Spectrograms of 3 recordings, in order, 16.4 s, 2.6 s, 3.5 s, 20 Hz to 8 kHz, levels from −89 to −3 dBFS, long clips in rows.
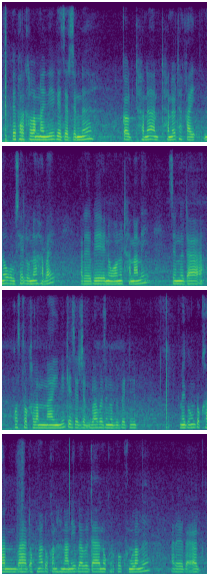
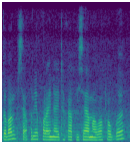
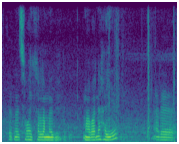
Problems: constant background noise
